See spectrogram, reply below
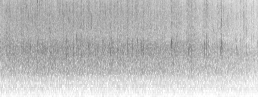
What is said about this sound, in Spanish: Ya, date un aplauso, bendito Cristo de la gloria.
